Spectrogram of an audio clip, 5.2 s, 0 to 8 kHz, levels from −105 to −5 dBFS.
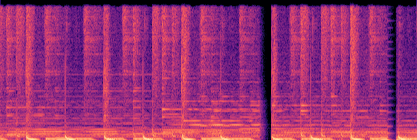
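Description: At 3.24 s the sound stretches into a fading buzz or hiss for about 150 ms, the last 60 ms silent, and at 4.85 s a similar 110 ms fill occurs. These call audio freezes likely come from delayed packets draining the jitter buffer. Nothing is lost; playback resumes late.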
